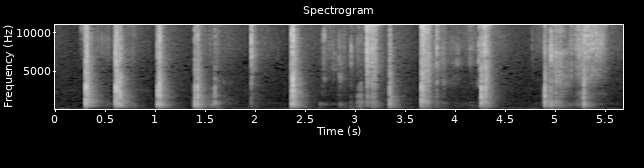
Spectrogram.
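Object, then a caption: Copper-plated penny coins. Bare fingertips slide, push, pick up and drop small, solid copper-plated penny coins spread loose on white paper over a wooden table, with stacks along the top edge. A series of sharp, bright metallic clinks and light scrapes sounds as the coins strike each other and the paper, each dying away almost at once against a quiet background.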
